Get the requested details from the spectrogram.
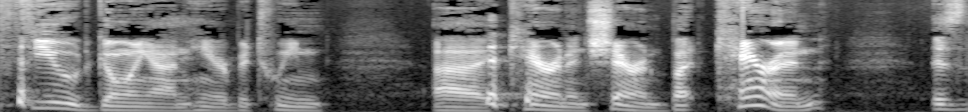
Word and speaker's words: Charon: The Charon from Greek mythology is actually pronounced Karen and not Sharon.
